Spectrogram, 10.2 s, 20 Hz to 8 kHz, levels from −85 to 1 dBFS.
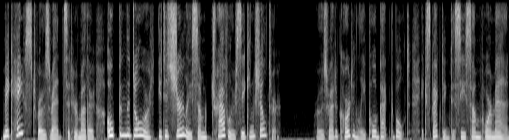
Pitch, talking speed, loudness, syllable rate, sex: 245 Hz, 175 wpm, -18 LUFS, 5.2 syllables/s, female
